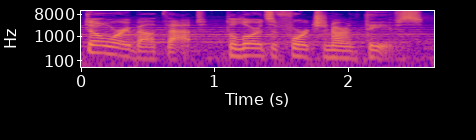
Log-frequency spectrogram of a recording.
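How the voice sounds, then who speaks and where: A gruff, clipped dragon hunter. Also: female voice, sits low, lively intonation, a little fast, over music. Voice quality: clipped, blunt, dismissive. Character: blunt young dragon hunter, terse and gruff. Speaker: treasure hunter. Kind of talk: video game cutscene dialogue.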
